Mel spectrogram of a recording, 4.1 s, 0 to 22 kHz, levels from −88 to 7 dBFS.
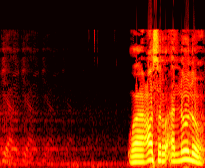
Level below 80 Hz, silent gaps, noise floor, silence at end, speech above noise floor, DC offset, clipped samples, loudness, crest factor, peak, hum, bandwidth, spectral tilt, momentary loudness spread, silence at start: -46 dBFS; none; -57 dBFS; 0 s; 47 dB; under 0.1%; 0.3%; -9 LUFS; 14 dB; 0 dBFS; none; 11 kHz; -5 dB/octave; 5 LU; 2.55 s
